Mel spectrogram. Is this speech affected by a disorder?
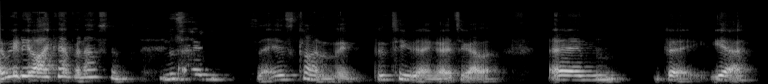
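Yes: cerebral palsy; uses wheelchair.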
